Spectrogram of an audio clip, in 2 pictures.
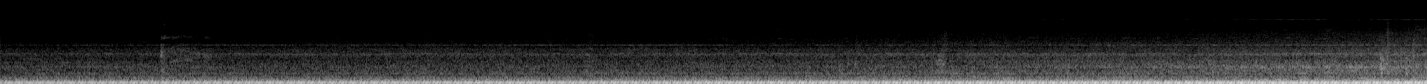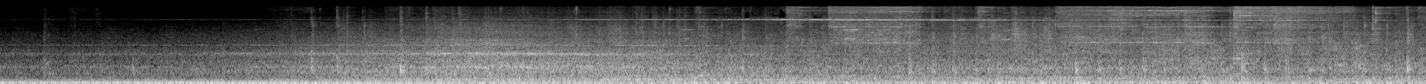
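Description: Diesel locomotive of a narrow gauge gypsum ore train approaching with a low engine rumble that grows steadily louder, then passing. From about two thirds of the way in, the ore cars roll by with wheels squealing in a thin high tone and clattering on the rails.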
